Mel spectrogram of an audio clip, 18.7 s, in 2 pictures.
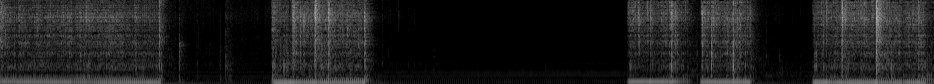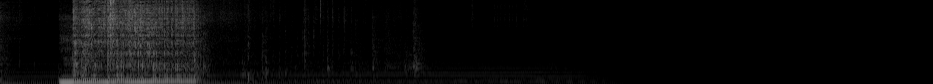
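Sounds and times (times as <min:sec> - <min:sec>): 
welding metal: 0:00.0 - 0:01.8, 0:02.7 - 0:03.8, 0:06.3 - 0:09.4, 0:10.0 - 0:15.1.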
